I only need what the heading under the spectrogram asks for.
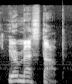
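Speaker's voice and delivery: ordinary delivery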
